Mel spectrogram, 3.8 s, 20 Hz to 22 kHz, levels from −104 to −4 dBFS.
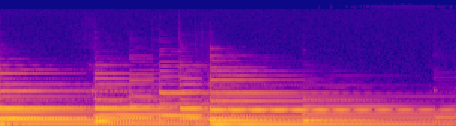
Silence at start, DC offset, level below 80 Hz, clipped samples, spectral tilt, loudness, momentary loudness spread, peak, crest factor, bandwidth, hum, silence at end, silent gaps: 0 s; 0.2%; -58 dBFS; under 0.1%; -12 dB/octave; -25 LUFS; 14 LU; -8 dBFS; 16 dB; 4.7 kHz; none; 0 s; none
